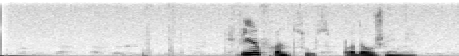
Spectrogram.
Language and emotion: Russian, neutral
